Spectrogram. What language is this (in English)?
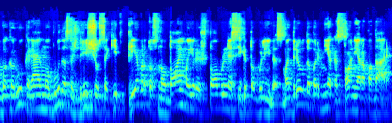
Lithuanian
